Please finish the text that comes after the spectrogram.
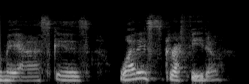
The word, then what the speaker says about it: sgraffito: Well, the first question you may ask is, what is sgraffito? Sgraffito, like they pronounce it in Italy, simply means scratching in Italian.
